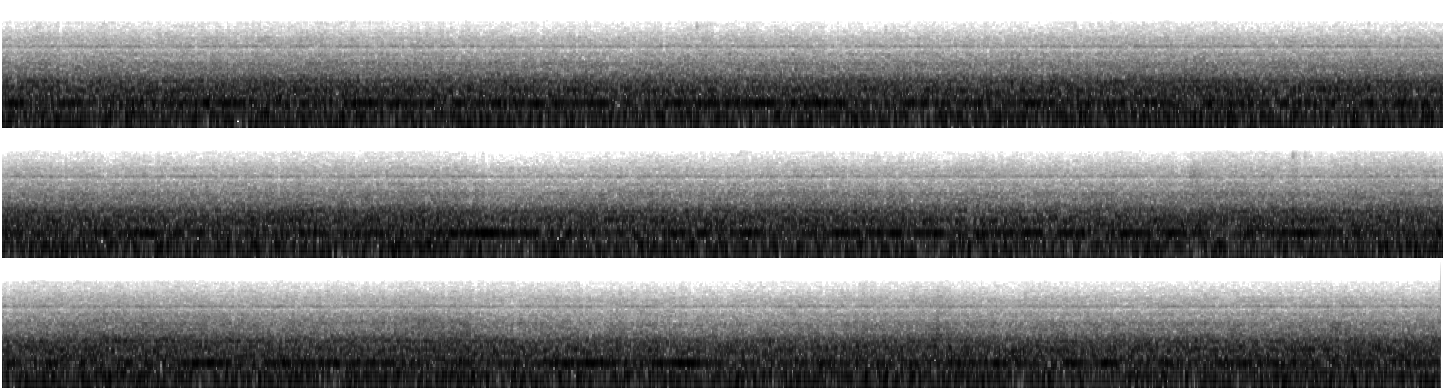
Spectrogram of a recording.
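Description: A train rumbles steadily along the tracks, its motor humming.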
